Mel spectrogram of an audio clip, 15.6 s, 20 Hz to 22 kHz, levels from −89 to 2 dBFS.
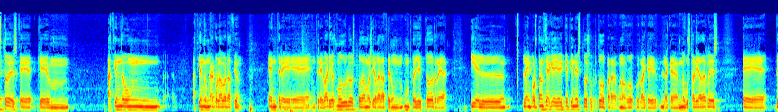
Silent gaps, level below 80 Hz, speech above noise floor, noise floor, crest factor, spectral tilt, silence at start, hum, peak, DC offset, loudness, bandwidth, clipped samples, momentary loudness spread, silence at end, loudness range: none; -44 dBFS; 34 dB; -50 dBFS; 16 dB; -7 dB/octave; 0 s; none; -2 dBFS; under 0.1%; -16 LUFS; 13.5 kHz; under 0.1%; 7 LU; 0 s; 1 LU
